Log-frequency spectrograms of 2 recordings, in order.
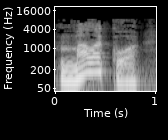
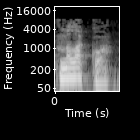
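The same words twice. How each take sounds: First: Every unstressed vowel is pronounced clearly and fully. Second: The unstressed vowels are reduced and weakened. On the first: This is how it is said in Belarusian. The speaker calls it right. "Кажем выразно" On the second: This is how it is said in Russian. The speaker calls it wrong. "не «молоко», як по-расейску"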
